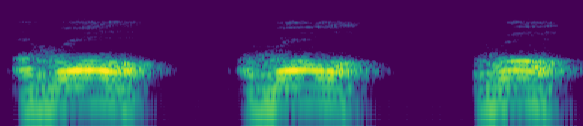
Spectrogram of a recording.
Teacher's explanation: را یعنی ہونٹوں کو گول کریں گے ہم، اور اس کے بعد را کو موٹا کر کے پڑھیں گے، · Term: پر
